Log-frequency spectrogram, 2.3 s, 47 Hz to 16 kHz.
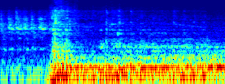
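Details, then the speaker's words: Chevy C10 truck with big block Chevy V8, morning cold start: brief crank, catches at once and settles into a strong, even V8 rumble; clean normal cold start. "Y'all hear that big block? It's alive! It's alive!"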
